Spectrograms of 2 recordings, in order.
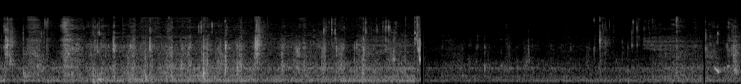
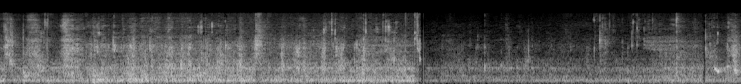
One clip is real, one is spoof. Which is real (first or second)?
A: first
